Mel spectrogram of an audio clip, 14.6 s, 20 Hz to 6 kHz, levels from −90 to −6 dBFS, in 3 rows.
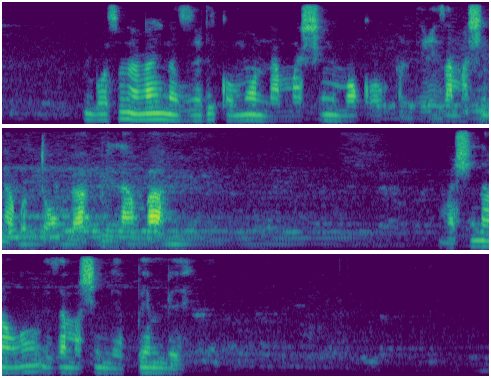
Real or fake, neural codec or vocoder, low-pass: real; none; 5.4 kHz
